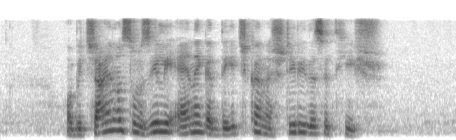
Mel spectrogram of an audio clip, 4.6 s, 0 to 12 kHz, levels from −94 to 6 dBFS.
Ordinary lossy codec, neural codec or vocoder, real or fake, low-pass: AAC, 64 kbps; none; real; 7.2 kHz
